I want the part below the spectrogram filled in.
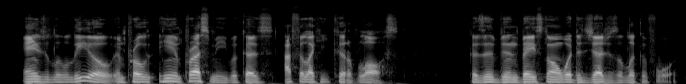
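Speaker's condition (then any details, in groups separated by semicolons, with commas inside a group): No condition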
